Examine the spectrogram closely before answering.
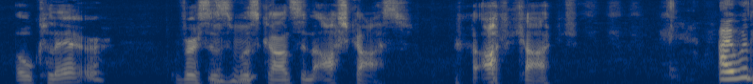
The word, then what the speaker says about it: Oshkosh: Oshkosh. I would like... Yes, as in bagosh.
